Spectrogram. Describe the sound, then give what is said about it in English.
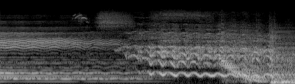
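A pony whinnies in a loud, sustained cry of quivering, trembling pitch lasting the whole stretch, ending in a low rumbling tail, heard alone while kids ride ponies. “We're kids riding ponies!”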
